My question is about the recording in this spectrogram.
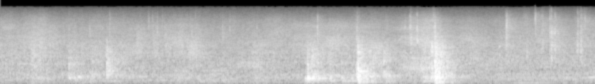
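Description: Kitchen handling noises: objects knocked and moved about on a counter, a few sharp clatters about three to four and a half seconds in, the loudest near the end of that run.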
